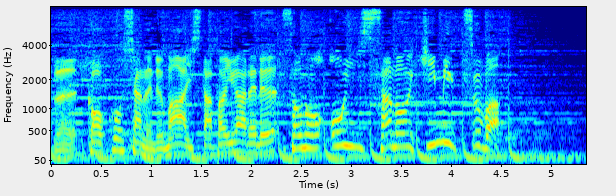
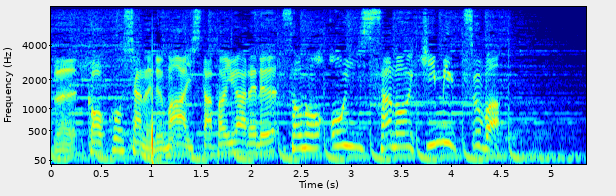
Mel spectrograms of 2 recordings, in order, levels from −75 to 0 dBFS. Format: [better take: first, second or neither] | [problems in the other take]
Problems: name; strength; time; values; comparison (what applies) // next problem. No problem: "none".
first | background sound (Fireworks); 8 dB below the speech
